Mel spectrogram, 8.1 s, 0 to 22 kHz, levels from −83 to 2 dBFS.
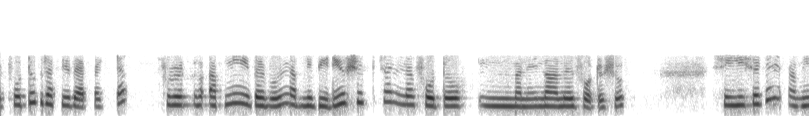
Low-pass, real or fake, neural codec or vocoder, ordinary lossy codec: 3.6 kHz; real; none; none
